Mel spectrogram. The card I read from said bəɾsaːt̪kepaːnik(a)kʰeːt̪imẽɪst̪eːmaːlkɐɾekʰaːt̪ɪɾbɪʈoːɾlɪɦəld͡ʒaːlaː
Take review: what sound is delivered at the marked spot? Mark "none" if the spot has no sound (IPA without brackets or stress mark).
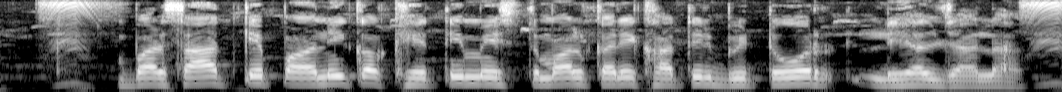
a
